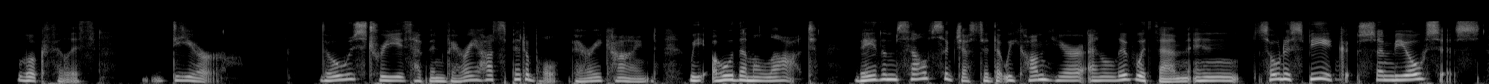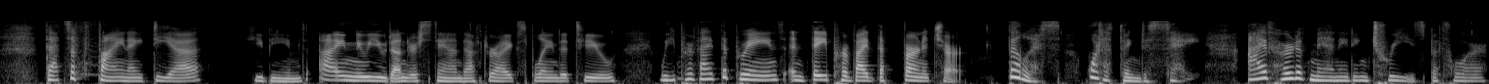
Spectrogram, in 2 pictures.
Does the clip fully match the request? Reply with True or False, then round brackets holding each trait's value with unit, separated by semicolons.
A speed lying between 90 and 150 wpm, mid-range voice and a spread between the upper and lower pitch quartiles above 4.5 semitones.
True (145 wpm; 180 Hz; 4.9 semitones)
